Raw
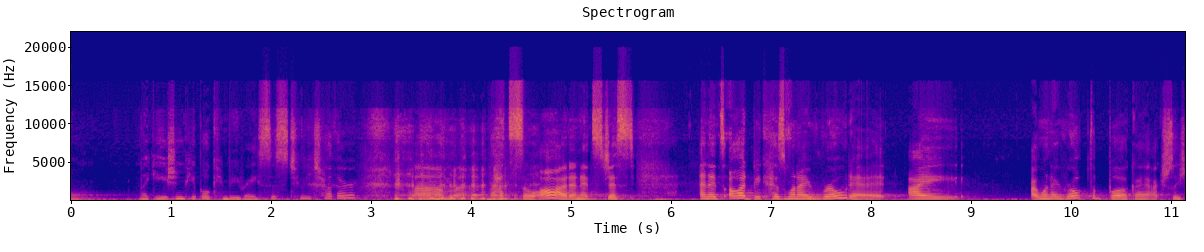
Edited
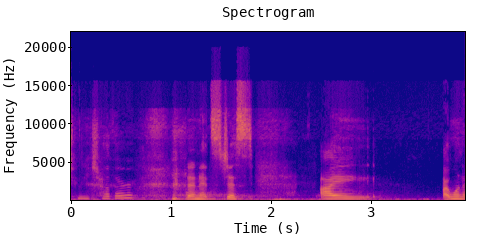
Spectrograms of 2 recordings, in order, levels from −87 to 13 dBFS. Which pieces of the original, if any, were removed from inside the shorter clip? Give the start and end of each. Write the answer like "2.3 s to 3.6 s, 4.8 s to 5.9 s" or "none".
3.4 s to 5.0 s, 6.3 s to 8.3 s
